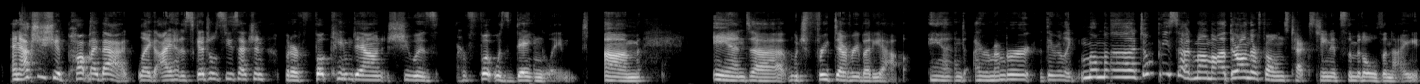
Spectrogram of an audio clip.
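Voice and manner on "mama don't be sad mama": put-on very high, talking-to-an-infant baby talk voice. Retelling how nurses spoke to a weeping patient: imitating nurses' baby talk. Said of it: "all the nurses talk to you like you're a baby".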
